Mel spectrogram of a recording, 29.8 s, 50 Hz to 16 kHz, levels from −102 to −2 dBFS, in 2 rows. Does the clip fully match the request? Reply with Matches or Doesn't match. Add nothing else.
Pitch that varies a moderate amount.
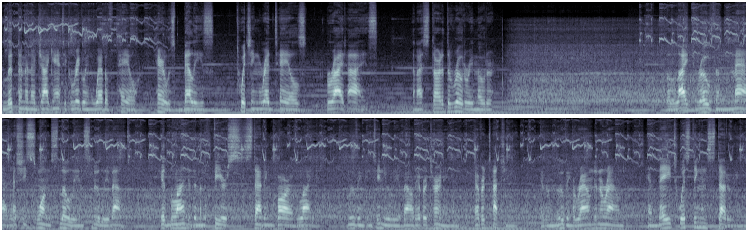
Matches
